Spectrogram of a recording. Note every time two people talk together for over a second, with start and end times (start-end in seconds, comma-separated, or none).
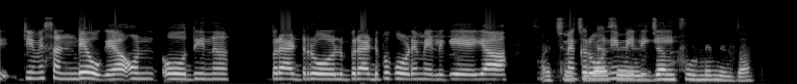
none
